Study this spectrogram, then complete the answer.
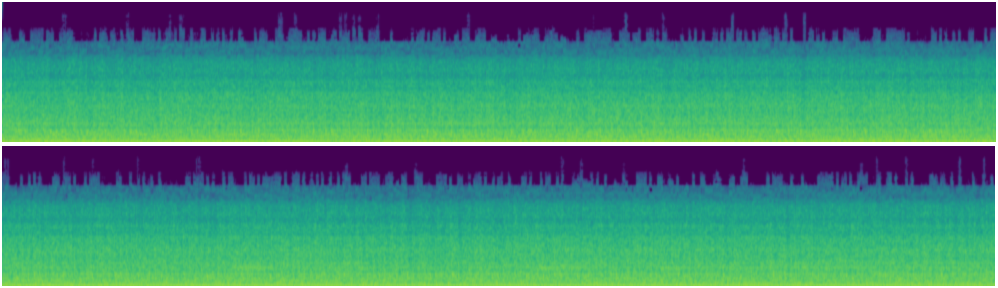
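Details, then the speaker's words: Old military Yanmar diesel portable air compressor, after a fuel-system overhaul and with new exhaust nuts refitted, after earlier stalling. A steady, even diesel chug with a firm low thump and no misses or knocks, and it is making air: running healthy. "she's going boy she's going yes sir yes sir woo [Music] it's definitely making some [Music] air"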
